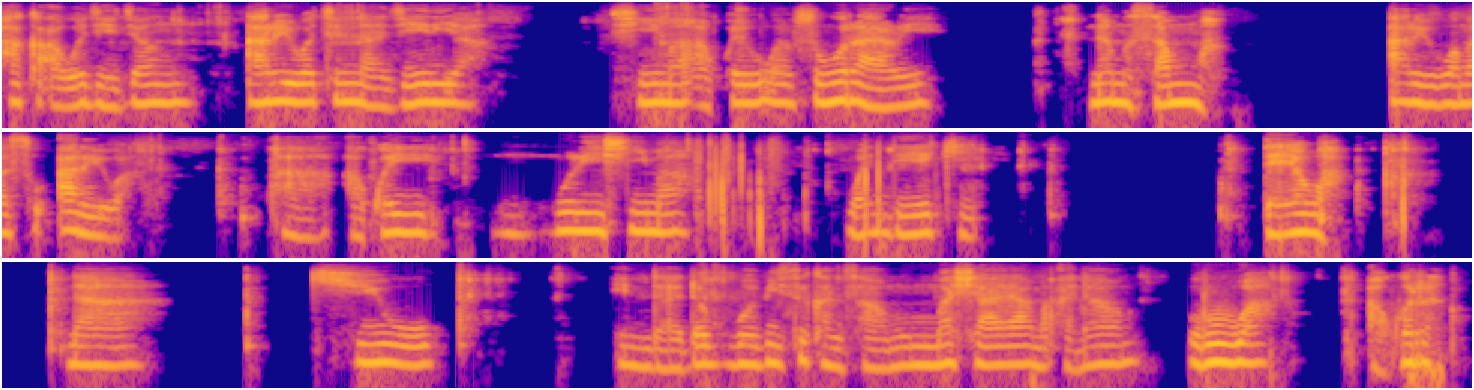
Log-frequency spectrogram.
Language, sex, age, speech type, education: Hausa, male, 46-60, spontaneous, tertiary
